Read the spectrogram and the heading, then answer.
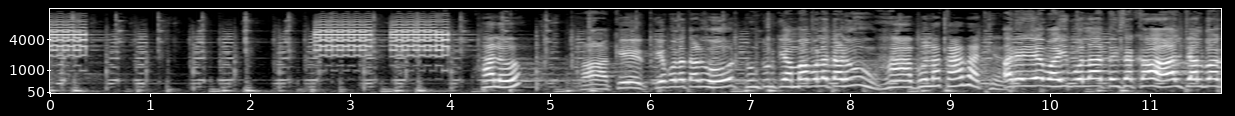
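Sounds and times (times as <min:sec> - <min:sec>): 
bright electronic phone ringtone melody: 0:00.0 - 0:00.8, 0:02.6 - 0:04.2
speech: 0:04.4 - 0:11.6.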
